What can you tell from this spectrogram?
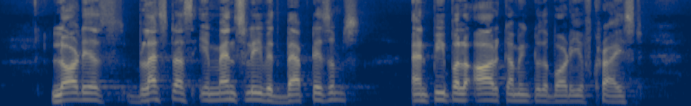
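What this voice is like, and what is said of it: Speaker's own noticeable accent. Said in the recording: “I cannot possibly change my accent. You might have to shift your hearing senses with me a little bit.”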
